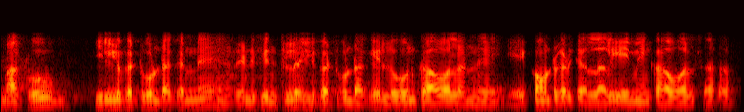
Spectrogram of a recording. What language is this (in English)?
Telugu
